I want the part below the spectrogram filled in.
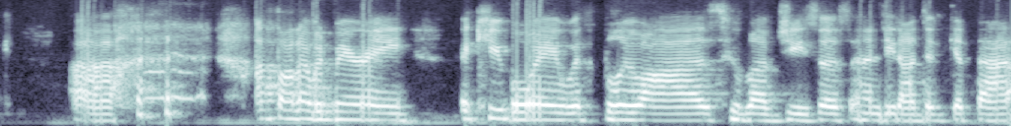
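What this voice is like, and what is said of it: Slight Texas accent. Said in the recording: “you can hear my accent a little bit ... you can take the girl out of Texas, but you can't take the Texas out of the girl”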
